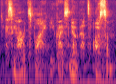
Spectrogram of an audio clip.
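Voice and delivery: hushed whisper to the listeners; soft secret whisper. Real, not acted. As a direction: breathe it, barely voiced. Unvoiced whisper asides.

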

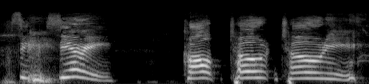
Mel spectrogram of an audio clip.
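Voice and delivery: loud, slow command. Acted. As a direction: spell it out loudly for the phone. Repeating voice command to phone.

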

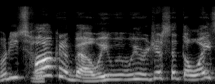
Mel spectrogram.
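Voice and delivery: high, loud disbelieving outburst; loud, high shocked protest; incredulous. Real, not acted. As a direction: react as if that can't be true. Friend's surprising claim.

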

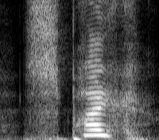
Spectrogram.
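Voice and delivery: very high, thin cry for help; alarmed cry. A narrator's reading. Trapped girl cries out for her protector, high and alarmed. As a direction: call his name high, half-voiced, from under rubble. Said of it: "he heard Dawn cry".

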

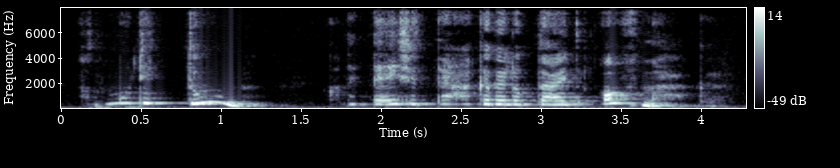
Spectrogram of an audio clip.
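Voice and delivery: put-on high, worried girl's voice; anxious young girl. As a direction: plead helplessly like a frightened child. Meisje wanhoopt tegen het popje. (hoog, bang meisjesstemmetje)

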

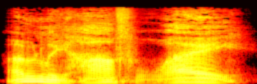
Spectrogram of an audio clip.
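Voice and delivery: slow, weary sigh through the words. Acted. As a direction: let it out on a long, tired sigh. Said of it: "I sigh to myself".

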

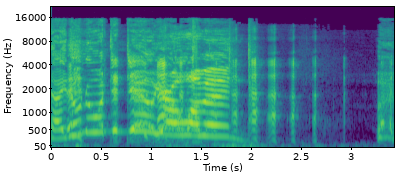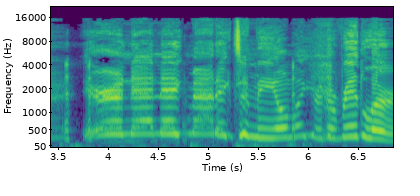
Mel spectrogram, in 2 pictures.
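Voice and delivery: high-pitched, hammed-up outburst; mock exasperation. Podcaster baffled by his co-host, hammed-up exasperation. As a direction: throw up a baffled, high wail as a joke.

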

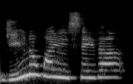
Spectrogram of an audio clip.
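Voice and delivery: lifted, gentle voice of God. Retold or imitated. God gently questioning her in meditation, lifted voice. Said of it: "I literally heard God's voice".

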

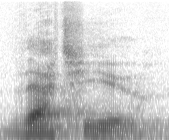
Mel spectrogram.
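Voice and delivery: low, soft voice of the Spirit; quiet inner voice. Retold or imitated. Holy Spirit speaks while reading.

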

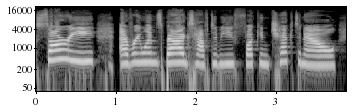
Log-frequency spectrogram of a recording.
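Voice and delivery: drawn-out mock airline apology; airline staff. Airline worker breaking bad news to passengers, mock apologetic.

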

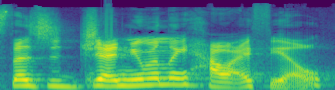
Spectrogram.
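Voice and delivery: usual speaking voice

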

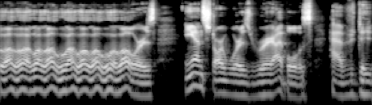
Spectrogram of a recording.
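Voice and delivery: ordinary talk

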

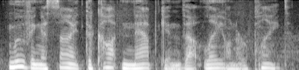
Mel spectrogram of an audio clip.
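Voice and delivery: plain reading voice

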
